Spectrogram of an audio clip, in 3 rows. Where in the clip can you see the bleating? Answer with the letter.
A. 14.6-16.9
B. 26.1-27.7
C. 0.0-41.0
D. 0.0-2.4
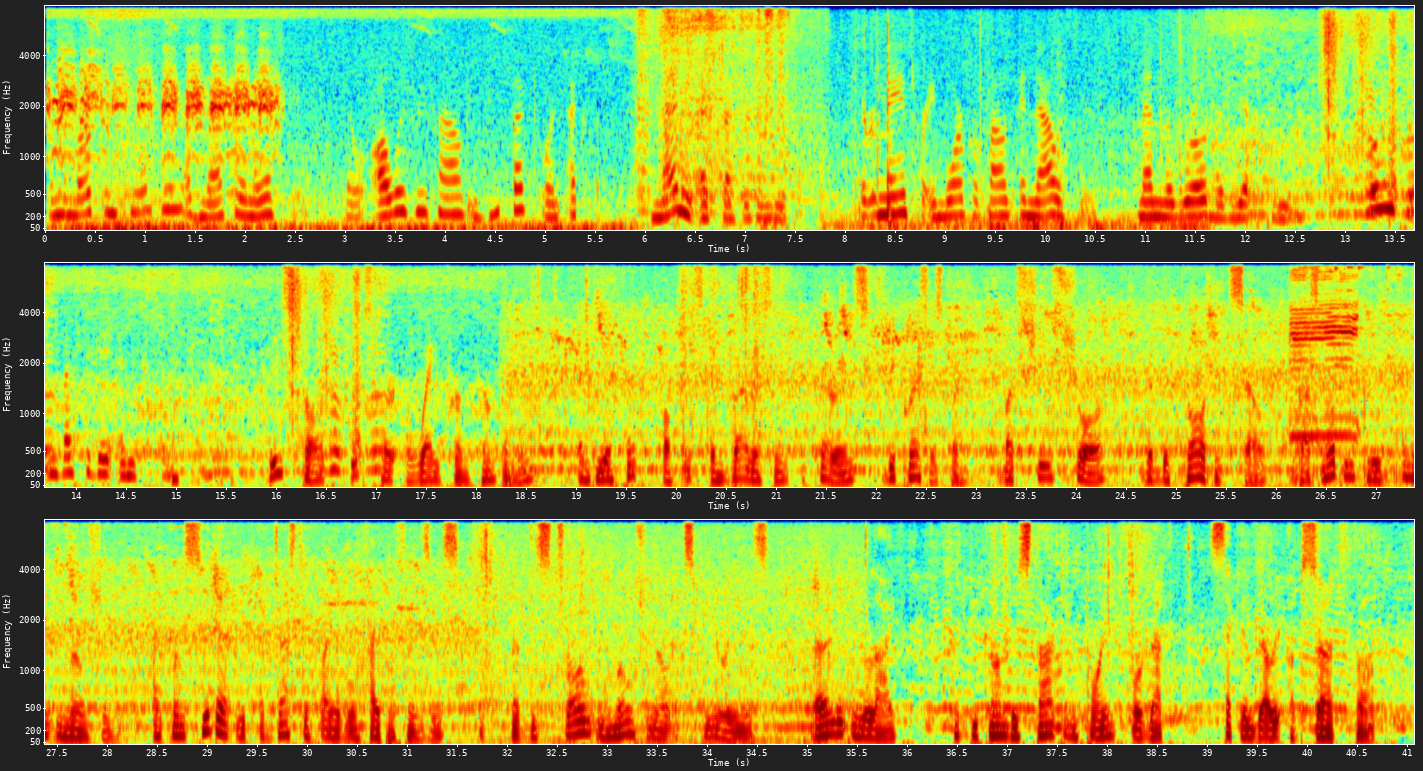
B.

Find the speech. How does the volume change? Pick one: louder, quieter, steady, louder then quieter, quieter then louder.
louder.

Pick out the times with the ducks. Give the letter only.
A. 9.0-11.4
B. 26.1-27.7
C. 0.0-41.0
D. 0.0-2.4
D.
